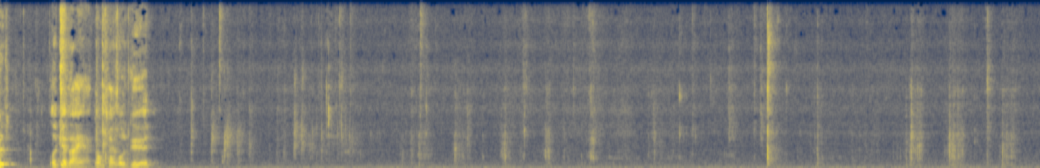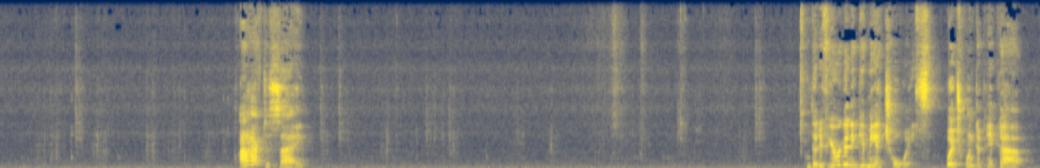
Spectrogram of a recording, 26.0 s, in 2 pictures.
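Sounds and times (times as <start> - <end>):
chewing crunchy brittle: 2.3 - 16.0, 16.9 - 20.2.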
